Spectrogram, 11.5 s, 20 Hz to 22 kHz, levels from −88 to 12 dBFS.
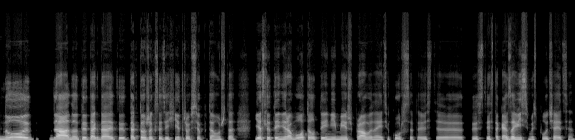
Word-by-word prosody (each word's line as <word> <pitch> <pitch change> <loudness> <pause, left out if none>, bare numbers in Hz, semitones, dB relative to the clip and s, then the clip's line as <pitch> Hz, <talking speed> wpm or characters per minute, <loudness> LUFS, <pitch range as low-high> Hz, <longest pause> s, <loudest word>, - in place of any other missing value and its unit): Ну 235 +1 +4 0.3
да, 200 0 +8
но 200 +1 0
ты 230 +3 +1
тогда, 215 -1 +3
это 205 0 0
так 215 +1 -1
тоже, 230 -5 +1
кстати, 185 0 -4
хитро 220 +1 -5
всё, 195 0 -6
потому 180 -1 -6
что, 185 -1 -6 0.4
если 210 +1 +2
ты 215 0 0
не 205 0 0
работал, 210 +3 0
ты 210 0 -1
не 200 0 -2
имеешь 200 0 -4
права 185 -4 +1
на 170 0 -4
эти 165 +2 -10
курсы, 170 -3 -7
то 155 0 -12
есть, 165 +1 -8
э, 160 0 -4
то 175 - -8
есть 175 0 -6
здесь 180 0 -3
такая 180 -1 0
зависимость 190 -2 -1
получается. 170 -1 -5
195 Hz, 170 wpm, -21 LUFS, 175-210 Hz, 0.4 s, да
